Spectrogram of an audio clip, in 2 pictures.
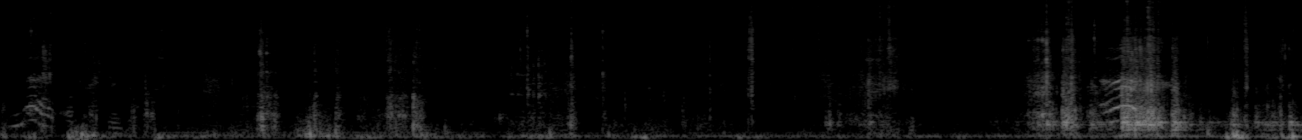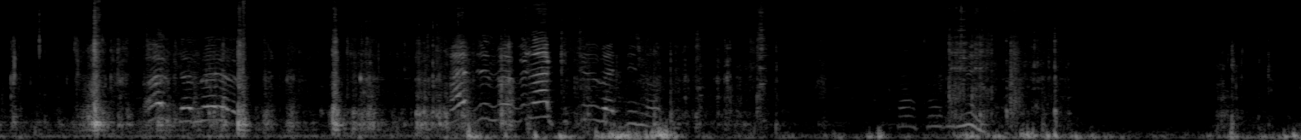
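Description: Faint voices speaking in short snatches between about ten and twenty seconds in, with light clicks and rustles of things being handled.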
